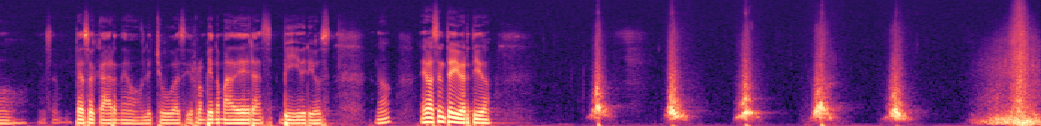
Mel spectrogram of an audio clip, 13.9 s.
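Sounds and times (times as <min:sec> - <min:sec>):
speech: 0:00.7 - 0:06.8
whoosh sound effects cutting through air: 0:10.8 - 0:11.2, 0:11.8 - 0:12.2, 0:13.0 - 0:13.8.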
